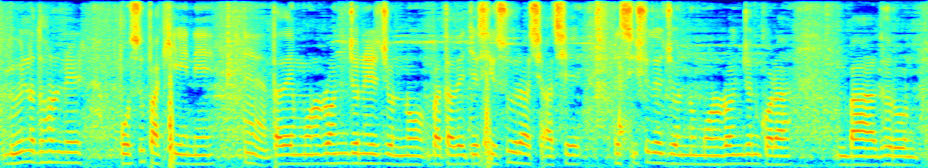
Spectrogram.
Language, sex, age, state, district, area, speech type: Bengali, male, 45-60, West Bengal, Purba Bardhaman, urban, spontaneous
